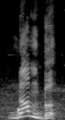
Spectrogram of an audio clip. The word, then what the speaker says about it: numb: can't feel it Winnie I think you mean that it's numb numb numb you don't need to say the be the B is silent so let's work on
